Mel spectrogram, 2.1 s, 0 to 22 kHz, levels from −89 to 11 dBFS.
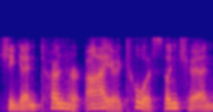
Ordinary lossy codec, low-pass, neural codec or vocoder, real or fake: Opus, 24 kbps; 5.4 kHz; codec, 24 kHz, 1.5 kbps, HILCodec; fake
